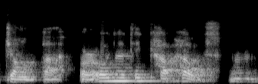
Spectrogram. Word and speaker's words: Jhampa: And then for my name again, Jhampa, 2 syllables, Jhampa.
